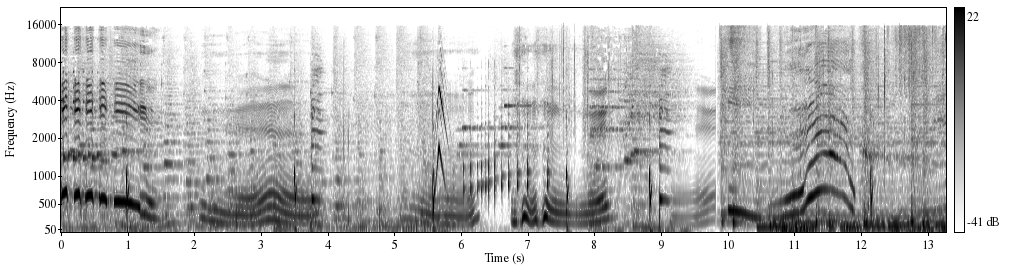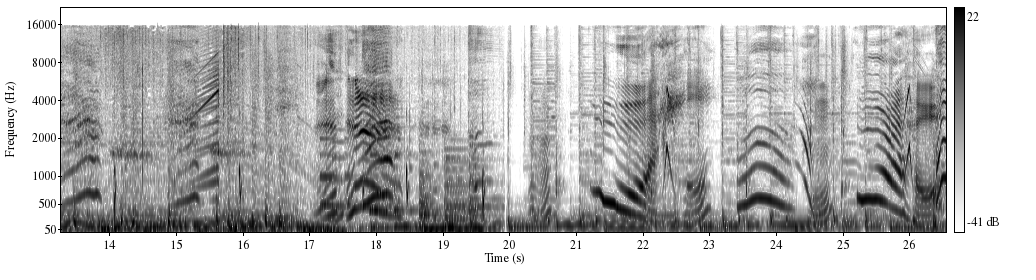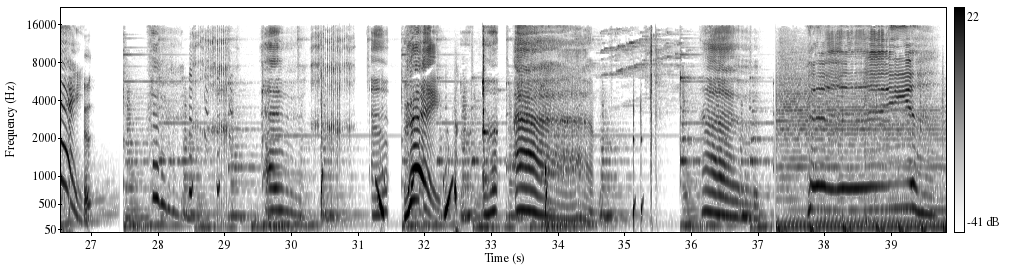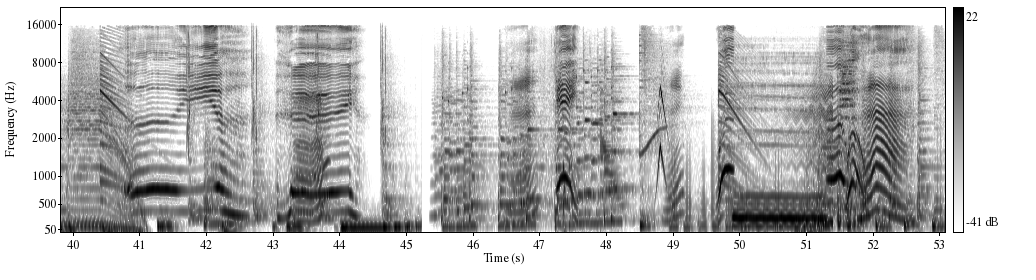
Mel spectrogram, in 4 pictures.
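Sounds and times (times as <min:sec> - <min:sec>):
background music: 0:00.0 - 0:53.0
rising pop sound effects: 0:35.1 - 0:35.4.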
